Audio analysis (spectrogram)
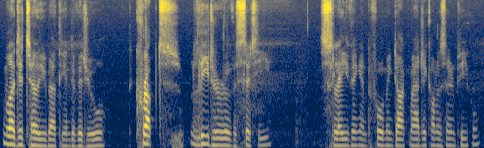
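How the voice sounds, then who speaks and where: A man playing an inquisitor priest in a tabletop game, speaking earnestly and measured. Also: on the high side, steady tone. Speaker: player. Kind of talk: in-character speech.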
